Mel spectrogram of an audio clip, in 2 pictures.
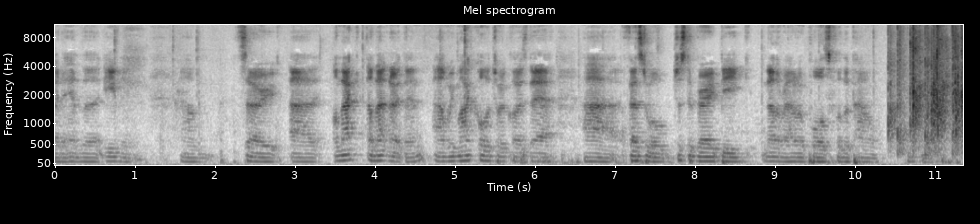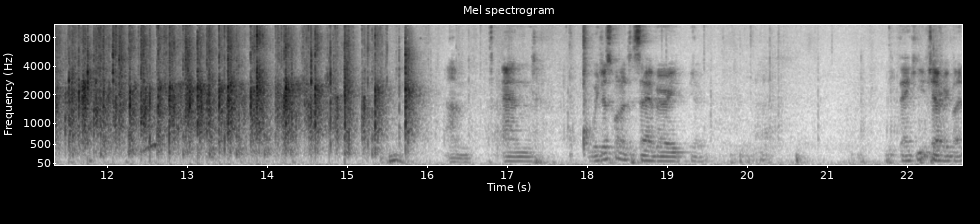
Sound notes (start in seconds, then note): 10.4 attendees clapping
